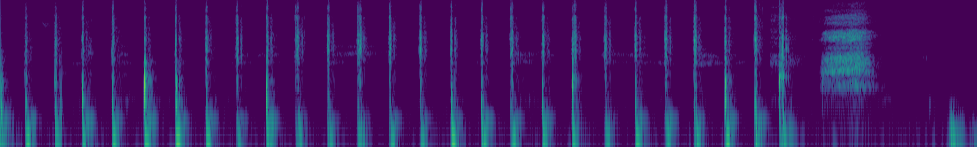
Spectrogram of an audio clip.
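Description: Wooden pestle pounding chillies in a clay mortar for a spicy sauce: steady, even thuds at about four to five strokes a second. The pounding stops about six seconds in, followed by a brief hiss.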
